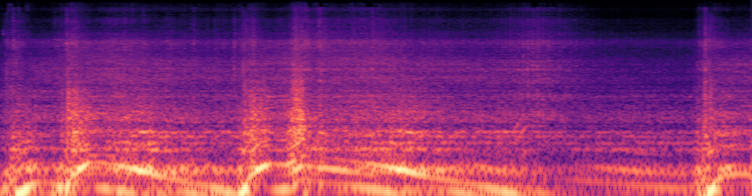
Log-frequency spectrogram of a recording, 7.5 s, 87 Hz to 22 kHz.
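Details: 2020 Dodge Durango RT V8 with a newly installed 2018 Corsa exhaust, first start: deep blips rising and falling in sharp bursts, crisp burble between revs; healthy exhaust note, no knocks.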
